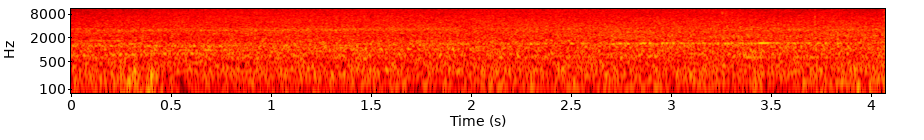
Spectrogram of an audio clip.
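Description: A train rolls past nearby with a low rumble.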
